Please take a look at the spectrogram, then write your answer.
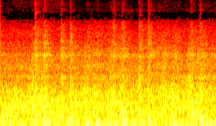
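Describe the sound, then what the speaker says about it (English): A train passes in Japan, its loud, steady rumble carrying a rapid clickety-clack of wheels over rail joints, close by and without speech. "the train is now behind me"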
